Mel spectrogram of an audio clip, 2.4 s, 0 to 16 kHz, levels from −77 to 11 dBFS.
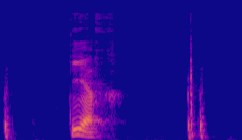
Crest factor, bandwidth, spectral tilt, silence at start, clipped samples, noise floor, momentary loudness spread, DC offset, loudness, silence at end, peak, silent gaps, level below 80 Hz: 22 dB; 11.5 kHz; -6.5 dB/octave; 0.05 s; under 0.1%; -77 dBFS; 19 LU; under 0.1%; -27 LUFS; 0.4 s; -10 dBFS; none; -58 dBFS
